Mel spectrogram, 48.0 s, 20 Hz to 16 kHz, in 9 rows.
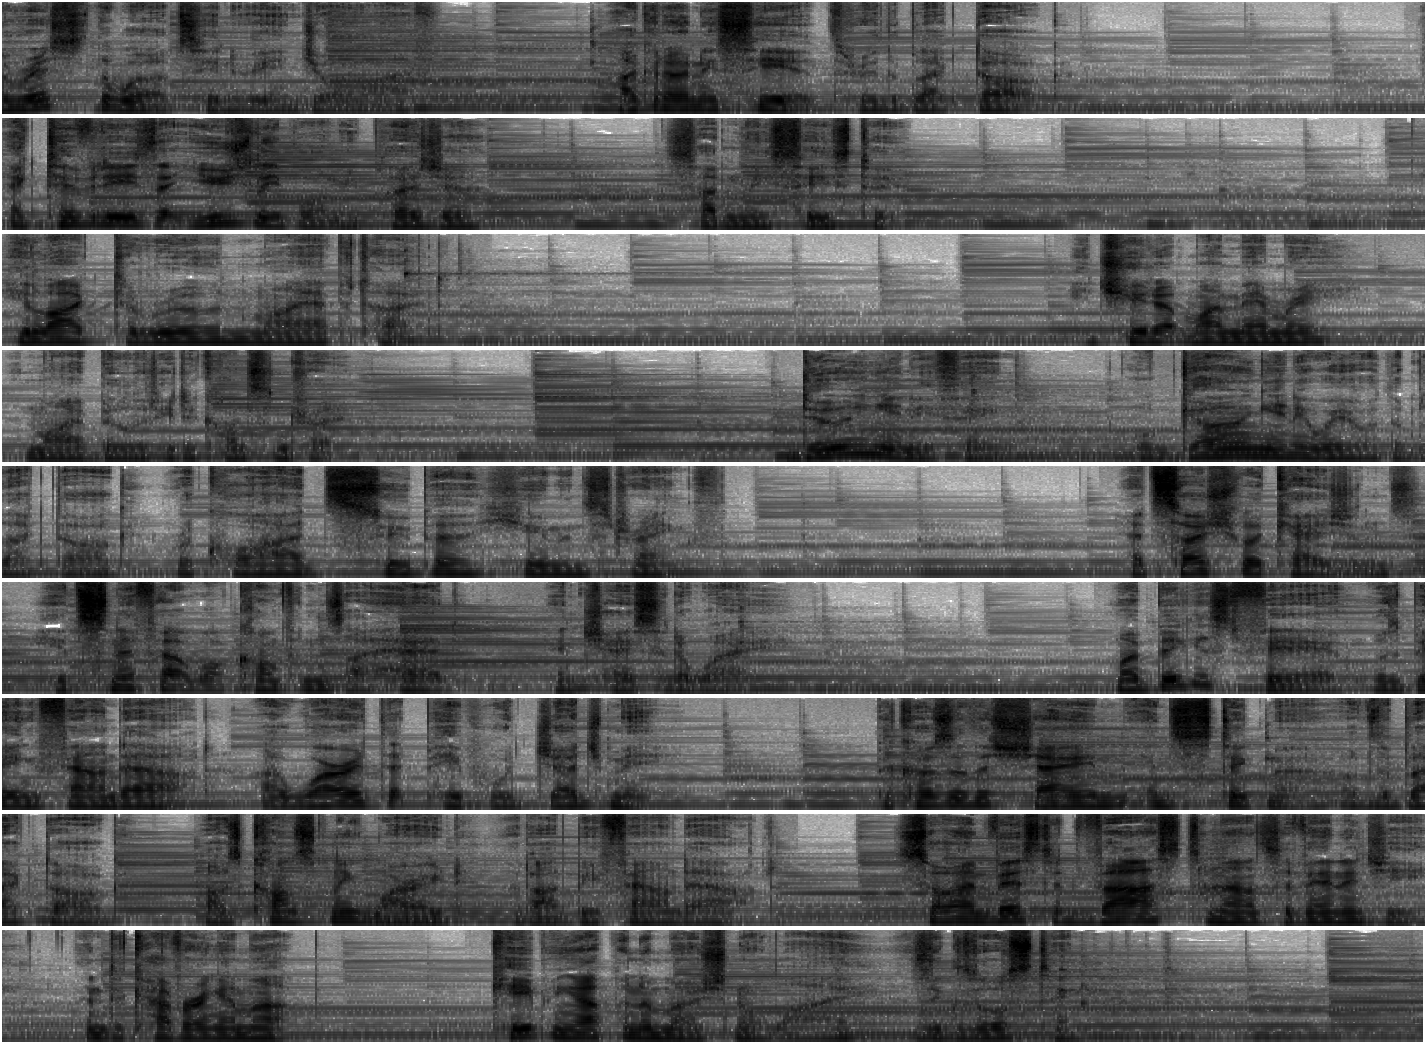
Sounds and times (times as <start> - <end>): Speech: 0.0 - 1.6, 2.2 - 4.0, 5.4 - 7.2, 7.8 - 8.8, 10.7 - 12.4, 14.7 - 17.4, 18.9 - 24.1, 25.6 - 29.6, 30.8 - 34.6, 35.3 - 43.9, 44.5 - 46.9
Music: 0.0 - 48.0.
